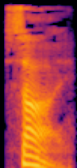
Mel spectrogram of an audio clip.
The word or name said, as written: sigh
